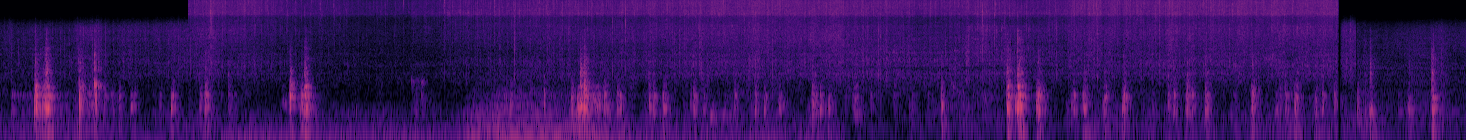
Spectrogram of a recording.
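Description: Sliced garlic, shallots and chilies sizzling in oil in a frying pan, stirred with a plastic spatula that knocks and scrapes against the pan. The sizzle starts a few seconds in and cuts off sharply near the end, with scattered spatula knocks throughout.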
